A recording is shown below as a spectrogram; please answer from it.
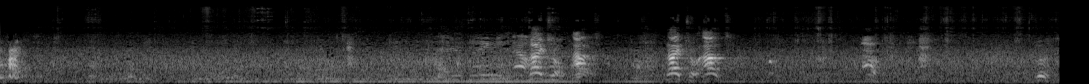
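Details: Belgian Malinois named Nitro in hard bite-sleeve training, giving a short cluster of sharp barks and yips near the middle, while a man speaks commands such as "get it", "out" and "good" over a low steady hum.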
